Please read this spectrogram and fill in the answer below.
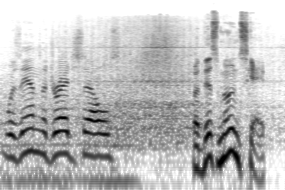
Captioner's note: helicopter rotor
